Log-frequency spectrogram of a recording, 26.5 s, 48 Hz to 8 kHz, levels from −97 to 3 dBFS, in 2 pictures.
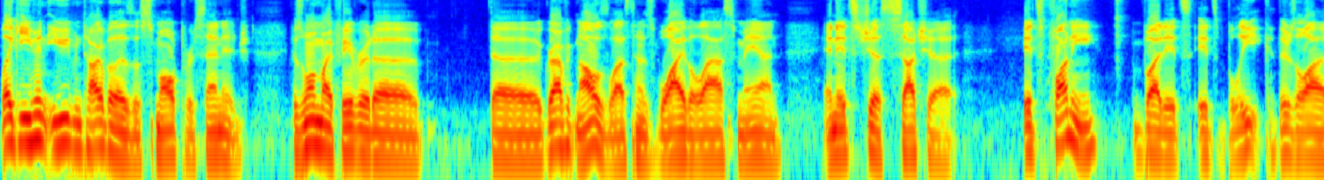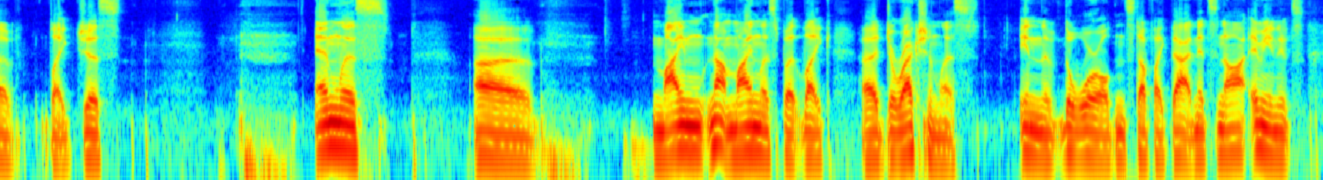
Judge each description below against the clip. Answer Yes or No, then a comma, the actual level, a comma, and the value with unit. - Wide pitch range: No, average, 3.4 semitones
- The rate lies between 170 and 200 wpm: No, average, 155 wpm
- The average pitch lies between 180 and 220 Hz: No, very low, 95 Hz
